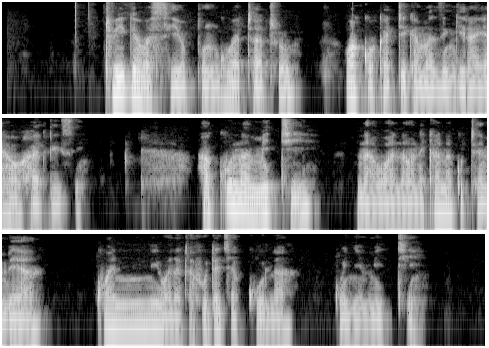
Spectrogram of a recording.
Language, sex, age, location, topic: Swahili, male, 36-49, Nairobi, government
